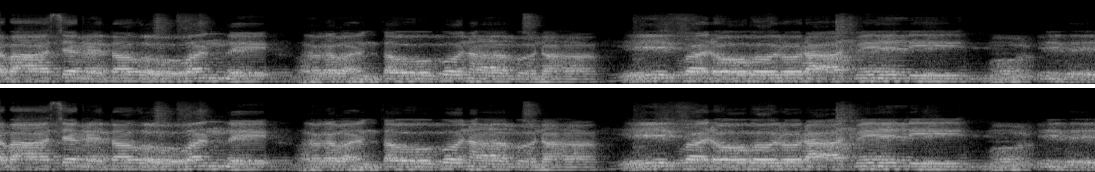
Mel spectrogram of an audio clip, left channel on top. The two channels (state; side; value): normal; both; correlation 0.96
